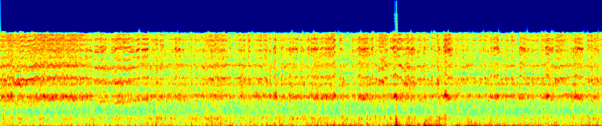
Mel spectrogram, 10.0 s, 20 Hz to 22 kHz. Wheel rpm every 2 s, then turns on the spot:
220, 230, 240, 230, 230.
none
